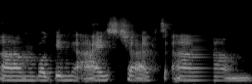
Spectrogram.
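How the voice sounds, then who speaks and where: A woman speaks with an American accent. Her pace is fairly slow. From Wisconsin. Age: 30s. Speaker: optometrist. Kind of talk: Q&A presentation. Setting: video call.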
